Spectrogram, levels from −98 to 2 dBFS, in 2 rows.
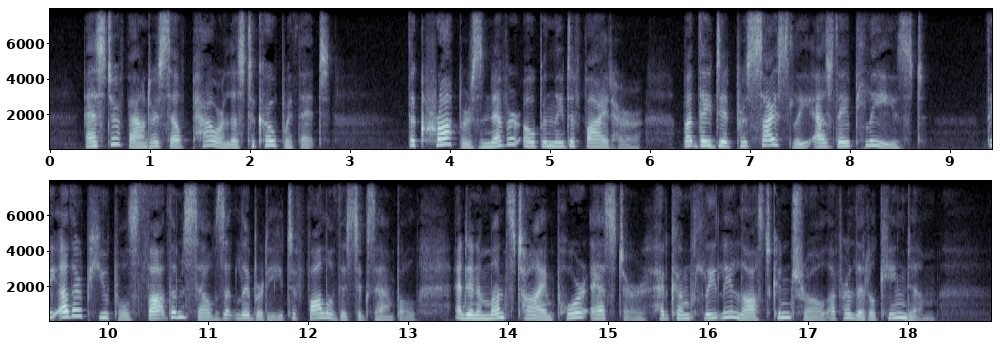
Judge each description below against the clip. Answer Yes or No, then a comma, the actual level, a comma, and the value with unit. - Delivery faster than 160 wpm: No, average, 150 wpm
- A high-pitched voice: Yes, high, 215 Hz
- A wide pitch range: Yes, wide, 5.9 semitones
